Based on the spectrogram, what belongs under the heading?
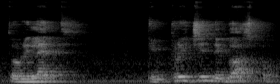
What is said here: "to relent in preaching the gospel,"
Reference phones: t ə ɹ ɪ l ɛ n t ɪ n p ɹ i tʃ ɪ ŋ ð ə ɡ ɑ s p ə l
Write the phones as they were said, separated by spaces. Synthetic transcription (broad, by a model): t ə ɹ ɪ l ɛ t ɪ n p ɹ i tʃ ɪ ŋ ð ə ɡ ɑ s p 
